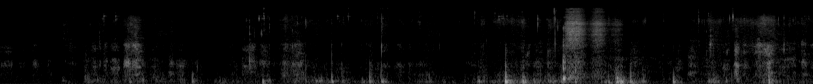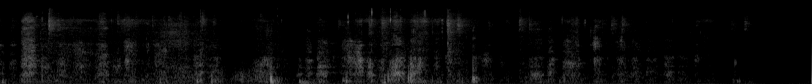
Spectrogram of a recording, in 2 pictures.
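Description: A Labradoodle and an Italian greyhound play-wrestling: excited dog panting mixed with scuffling and mouthing noises, coming in irregular bursts.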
